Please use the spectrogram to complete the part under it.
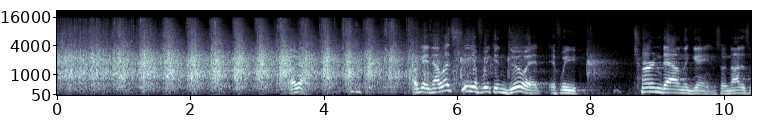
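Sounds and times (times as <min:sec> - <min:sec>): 
audience clapping in unison: 0:00.0 - 0:07.2, 0:07.9 - 0:08.3
speech: 0:03.5 - 0:03.9, 0:05.3 - 0:08.0, 0:08.7 - 0:10.4.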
